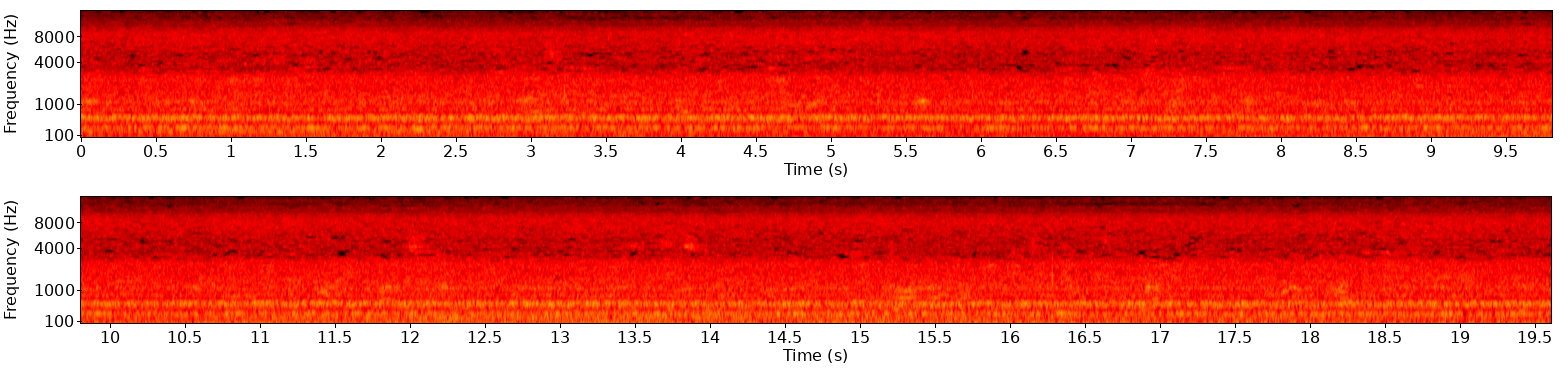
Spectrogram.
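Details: Asian honey bees from a wild colony during transfer into a cultivation box, producing a continuous massed buzz, an even drone with a constant mid tone and faint background rumble.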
